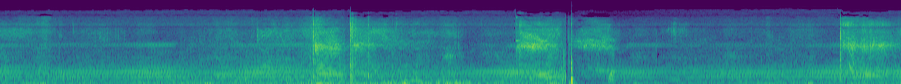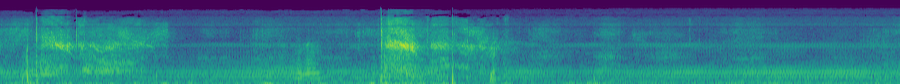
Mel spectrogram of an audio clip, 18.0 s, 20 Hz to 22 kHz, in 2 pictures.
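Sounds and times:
lightsaber electronic hum: 0:00.0 - 0:18.0
lightsaber clash effects: 0:02.6 - 0:04.1, 0:05.1 - 0:06.2, 0:08.4 - 0:10.7, 0:12.8 - 0:14.2
lightsaber swing whooshes: 0:05.1 - 0:06.1, 0:08.4 - 0:10.7, 0:12.8 - 0:14.0.

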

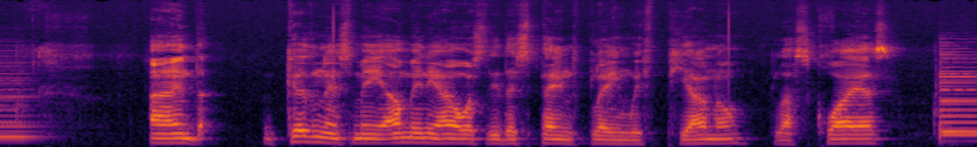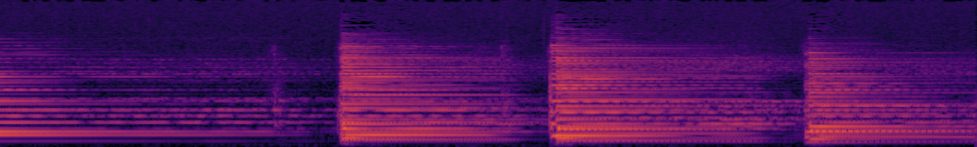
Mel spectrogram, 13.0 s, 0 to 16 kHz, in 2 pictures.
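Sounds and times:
piano and choir chords: 0:06.3 - 0:13.0.

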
